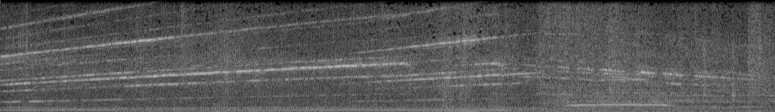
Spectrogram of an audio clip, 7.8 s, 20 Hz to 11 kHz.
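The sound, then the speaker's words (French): A four-motor electric race car accelerates hard in a drag race, its high-pitched motor whine gliding over a steady roar of rushing noise, loud and continuous for several seconds with no voices. “Après de multiples tentatives, il a réussi à franchir la barre des 210 km/h mais encore, le bolide doté de quatre moteurs électriques s'est payé le luxe de battre une GT2 RS lors d'une improbable drag race.”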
